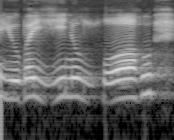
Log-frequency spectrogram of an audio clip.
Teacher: نون کی پیش کو لام جلالہ کے ساتھ ملاتے ہوئے لام جلالہ کو پر پڑھیں گے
